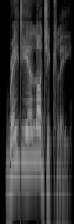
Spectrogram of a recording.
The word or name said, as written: radiologically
